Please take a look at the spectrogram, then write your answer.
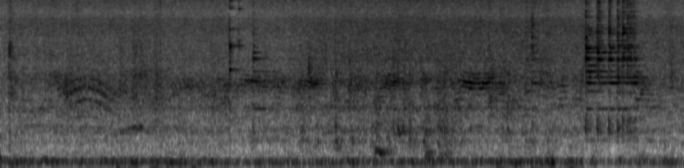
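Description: Onion and masala paste for a crab curry are stirred in a pan, with a steady sizzle and occasional spoon scrapes and clinks close by over a low background hum.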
